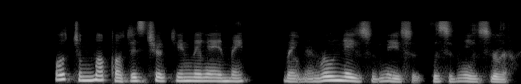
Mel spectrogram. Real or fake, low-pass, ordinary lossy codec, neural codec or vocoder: fake; none; none; codec, 16 kHz, 0.5 kbps, FreqCodec, larger model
